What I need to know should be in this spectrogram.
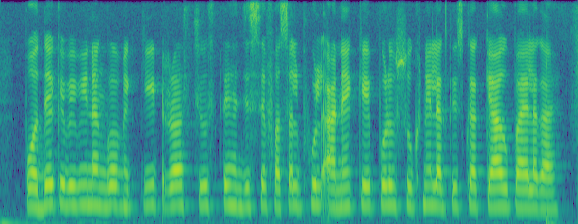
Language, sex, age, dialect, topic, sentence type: Magahi, female, 31-35, Western, agriculture, question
